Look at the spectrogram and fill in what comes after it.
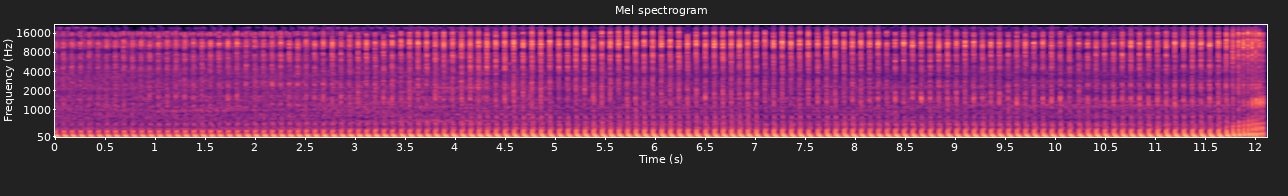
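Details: Yamaha YBR 125 single-cylinder started cold after a replacement secondhand electric-start part was fitted; steady, even thump at about four beats a second, no knocks or rattles; idling healthily, running spot on.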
